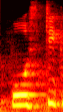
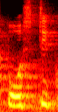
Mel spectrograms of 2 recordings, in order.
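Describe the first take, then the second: First: "पौष्टिक" with a rising, questioning tune as the incorrect version; wrong form. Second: "पौष्टिक" said with a settled falling tune as the right word; correct form. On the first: Teacher shows students the incorrect spelling, questioning rise. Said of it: "पौष्टिक नहीं होता". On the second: Teacher gives students the correct spelling, firm fall. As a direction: give the correct "पौष्टिक" firmly. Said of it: "पौष्टिक होता है". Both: Shown as a demonstration.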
